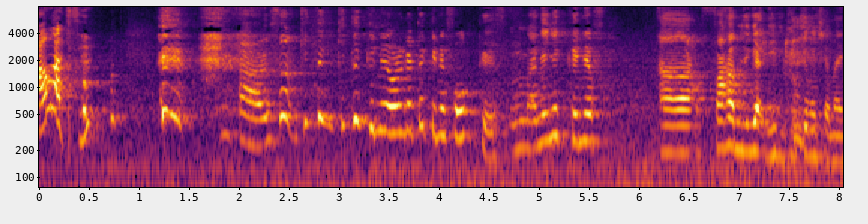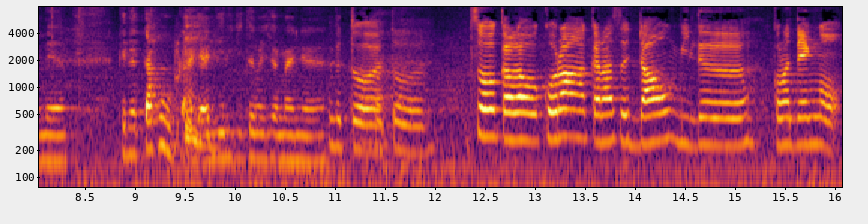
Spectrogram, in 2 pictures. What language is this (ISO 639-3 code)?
msa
